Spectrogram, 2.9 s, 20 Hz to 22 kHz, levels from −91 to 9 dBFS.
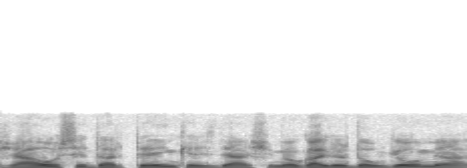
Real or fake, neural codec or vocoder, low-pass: real; none; 7.2 kHz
